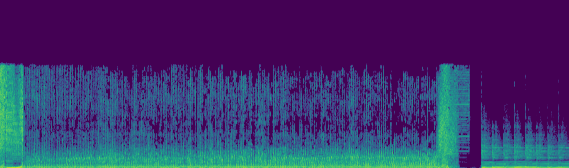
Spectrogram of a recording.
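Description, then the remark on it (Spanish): Helicopter rotor blades spin in a loud, steady drone with a low throbbing hum for about seven seconds, then it cuts off abruptly into a quieter, thinner noise. “son las hélices de un helicóptero.”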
